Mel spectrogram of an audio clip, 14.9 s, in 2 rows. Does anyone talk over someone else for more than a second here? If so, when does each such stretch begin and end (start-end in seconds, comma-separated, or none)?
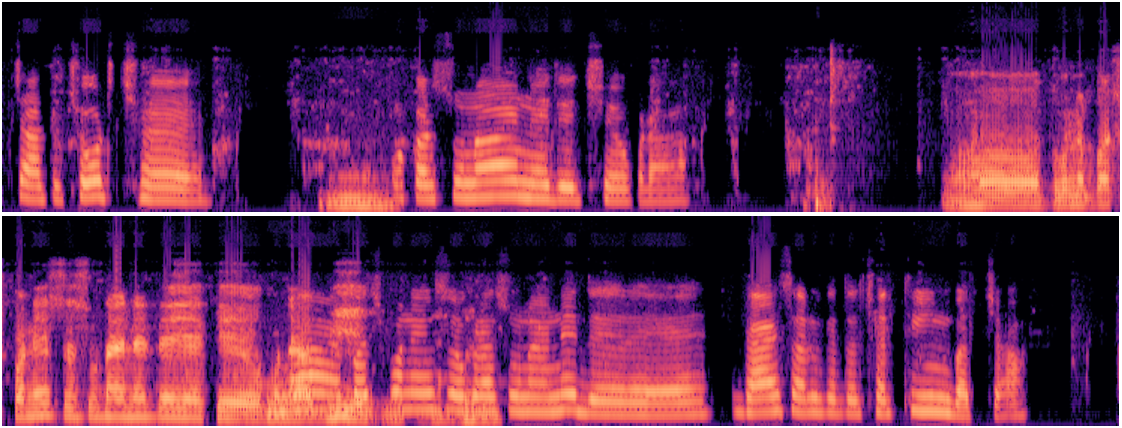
9.2-10.7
